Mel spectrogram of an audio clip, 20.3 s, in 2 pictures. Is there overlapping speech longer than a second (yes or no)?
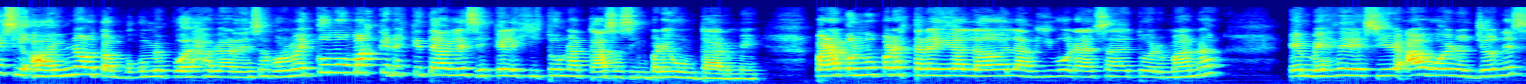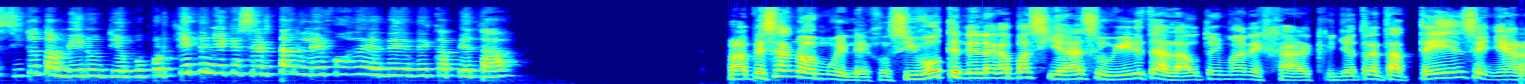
no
